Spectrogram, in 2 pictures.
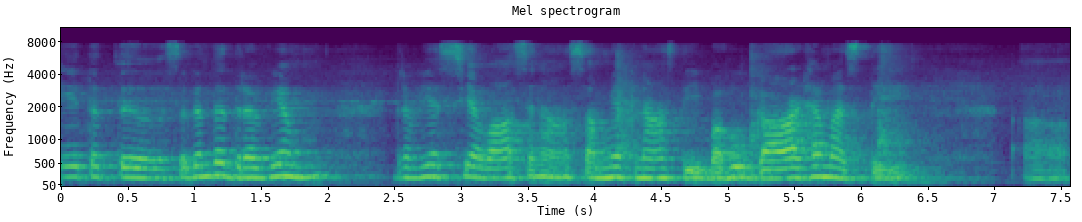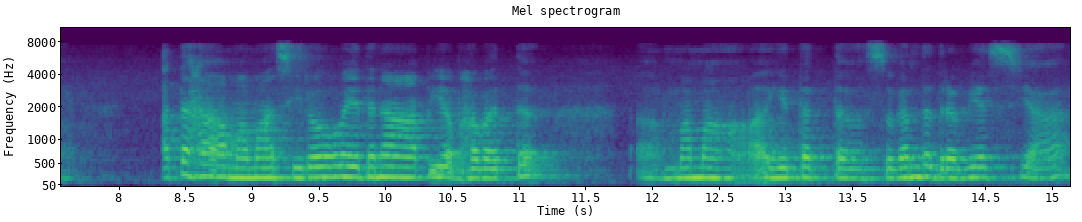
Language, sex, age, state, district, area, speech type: Sanskrit, female, 30-45, Andhra Pradesh, Bapatla, urban, spontaneous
